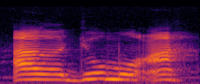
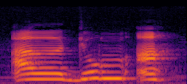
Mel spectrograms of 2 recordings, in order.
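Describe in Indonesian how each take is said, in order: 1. Huruf m diikuti vokal u. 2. Huruf m tidak diikuti vokal. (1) "ada yang didomahkan ya mimnya ya" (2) "Ada juga yang disukunkan mimnya"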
